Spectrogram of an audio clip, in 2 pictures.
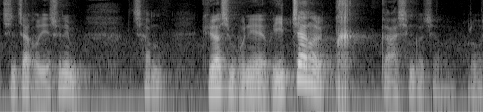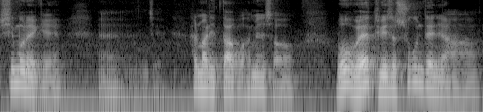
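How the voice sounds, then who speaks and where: Middle-aged pastor guy preaching early morning, chatty, asks the crowd questions, voice jumps all over, gets loud on the big points. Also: lowish voice, animated, moderate pace, slight background noise. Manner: conversational preaching with rhetorical questions and many fillers; rising and emphatic when stressing a point. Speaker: senior pastor. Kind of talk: dawn service sermon.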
